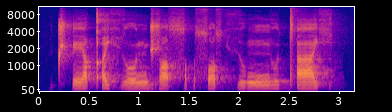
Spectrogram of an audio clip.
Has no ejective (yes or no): no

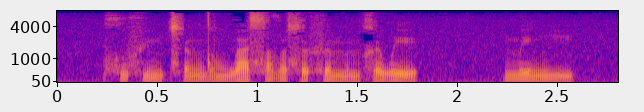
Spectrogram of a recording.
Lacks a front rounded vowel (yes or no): no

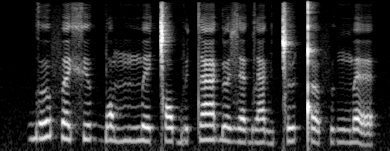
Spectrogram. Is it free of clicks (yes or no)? no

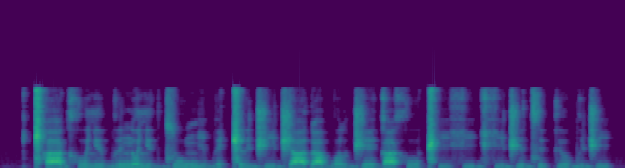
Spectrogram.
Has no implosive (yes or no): no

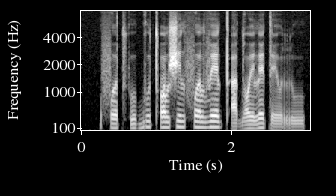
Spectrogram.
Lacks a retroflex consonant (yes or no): yes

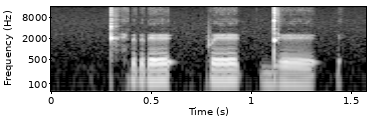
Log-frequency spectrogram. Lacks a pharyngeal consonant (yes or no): yes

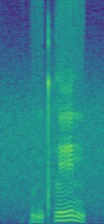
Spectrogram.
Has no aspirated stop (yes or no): no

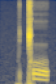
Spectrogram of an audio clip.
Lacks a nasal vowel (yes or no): yes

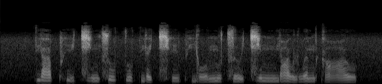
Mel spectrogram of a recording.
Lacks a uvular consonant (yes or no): yes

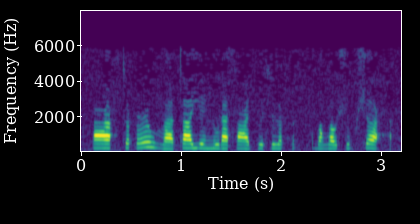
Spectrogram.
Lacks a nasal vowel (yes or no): yes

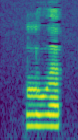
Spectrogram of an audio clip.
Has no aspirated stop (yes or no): yes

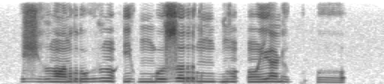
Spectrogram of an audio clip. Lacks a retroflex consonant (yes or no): no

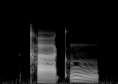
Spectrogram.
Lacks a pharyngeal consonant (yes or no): yes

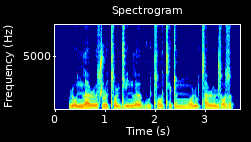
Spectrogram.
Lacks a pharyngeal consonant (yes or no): yes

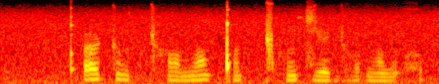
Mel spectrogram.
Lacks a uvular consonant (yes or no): no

